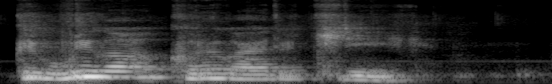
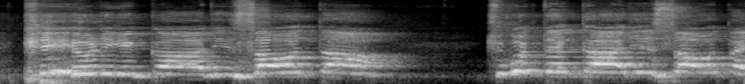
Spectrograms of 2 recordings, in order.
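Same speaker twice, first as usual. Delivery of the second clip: preaching shout; 11 semitones higher, 6 dB louder than usual. Real, not acted. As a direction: belt it out with stretched vowels. Preacher shouting at sermon climax. (목청껏 외치는 설교)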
